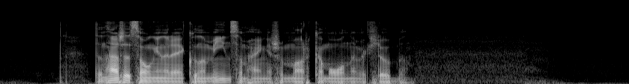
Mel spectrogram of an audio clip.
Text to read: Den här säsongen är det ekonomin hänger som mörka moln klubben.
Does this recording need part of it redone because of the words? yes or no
yes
